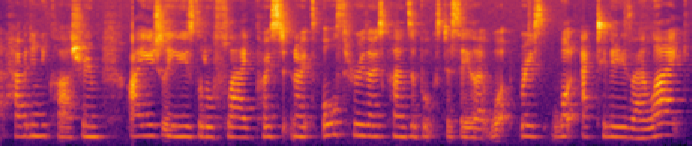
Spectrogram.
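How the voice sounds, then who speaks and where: A woman's voice: fairly high pitch, fairly bright tone, rough recording. A woman, a teacher giving chatty, reassuring advice to new teachers in a casual vlog, a little out of breath. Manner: chatty, fast-flowing, reassuring advice with many asides.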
